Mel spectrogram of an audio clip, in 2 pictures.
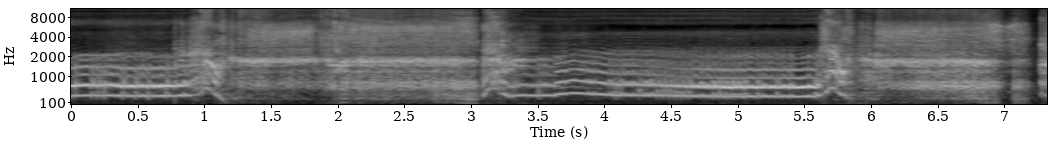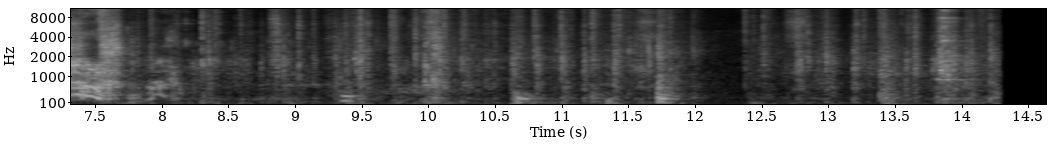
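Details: Pomeranian dog voicing long, wavering, whining howls for about seven seconds, then falling quiet as soft tapping and rustling noises continue indoors.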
